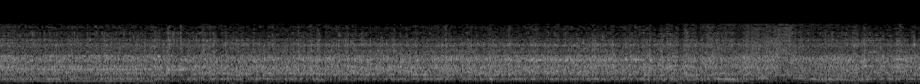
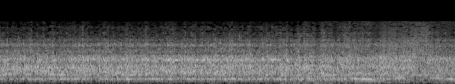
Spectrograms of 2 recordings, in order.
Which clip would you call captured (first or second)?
second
